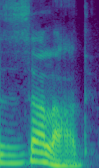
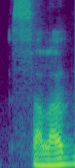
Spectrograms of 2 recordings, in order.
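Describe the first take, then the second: First: জালাদ with a voiced z at the start; teacher modelling জালাদ with a z sound; German S as Z. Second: সালাদ with a plain English s; contrasting the wrong সালাদ with an s; wrong s pronunciation. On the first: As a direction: say জালাদ, z not s. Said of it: "এস কে জেড এর মতো উচ্চারণ করি". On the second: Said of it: "সালাদ না বলে". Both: Shown as a demonstration.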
